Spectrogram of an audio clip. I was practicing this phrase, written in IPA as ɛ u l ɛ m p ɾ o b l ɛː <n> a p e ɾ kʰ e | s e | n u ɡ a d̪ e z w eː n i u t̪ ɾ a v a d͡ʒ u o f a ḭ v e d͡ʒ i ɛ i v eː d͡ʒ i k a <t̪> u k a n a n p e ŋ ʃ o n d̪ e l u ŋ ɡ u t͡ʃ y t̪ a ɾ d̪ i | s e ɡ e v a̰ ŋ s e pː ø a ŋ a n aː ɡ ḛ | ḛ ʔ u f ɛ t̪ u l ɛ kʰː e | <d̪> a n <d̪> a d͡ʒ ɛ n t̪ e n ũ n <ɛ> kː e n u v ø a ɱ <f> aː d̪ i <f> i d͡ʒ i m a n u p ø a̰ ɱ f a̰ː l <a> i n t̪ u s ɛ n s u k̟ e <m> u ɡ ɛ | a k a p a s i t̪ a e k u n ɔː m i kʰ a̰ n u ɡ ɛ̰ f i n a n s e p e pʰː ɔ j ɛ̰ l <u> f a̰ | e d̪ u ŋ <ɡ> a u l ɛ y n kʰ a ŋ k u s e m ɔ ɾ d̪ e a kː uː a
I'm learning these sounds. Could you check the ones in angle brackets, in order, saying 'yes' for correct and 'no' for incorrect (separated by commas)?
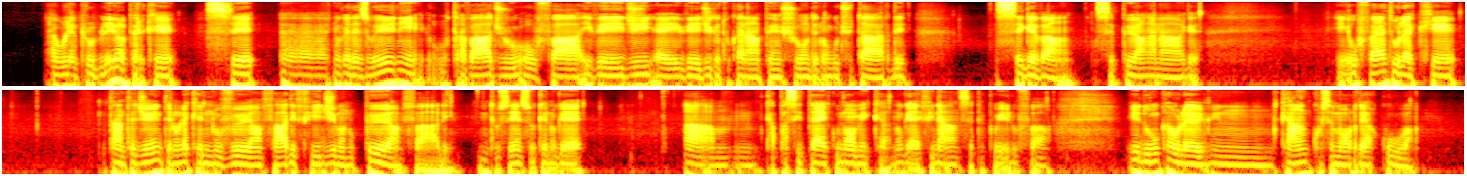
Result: no, yes, no, no, yes, yes, yes, no, no, yes, no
